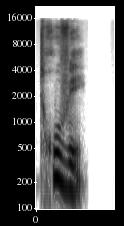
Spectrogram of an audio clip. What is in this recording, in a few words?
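"trouver", French, female; flashcards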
